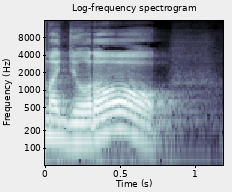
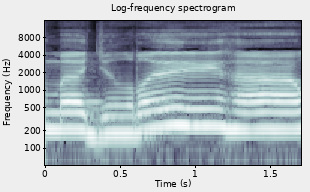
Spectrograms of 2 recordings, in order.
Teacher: condong miring ya antara fathah dengan kasrah menjadi kayak ke e majre. Majreha tidak majro gitu ya. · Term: imalah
